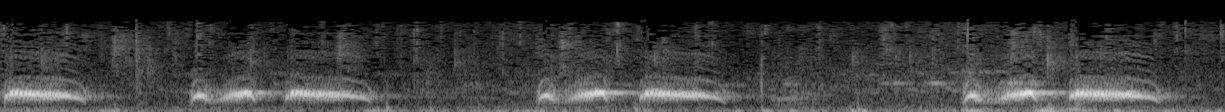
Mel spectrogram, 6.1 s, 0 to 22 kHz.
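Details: Spotted dove said to be over 30 years old, cooing three phrases in about six seconds, each a quick short note or two followed by a longer, low, mellow rolling coo.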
